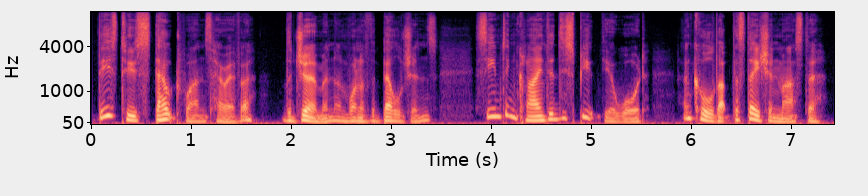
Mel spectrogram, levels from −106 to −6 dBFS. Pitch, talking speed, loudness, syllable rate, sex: 120 Hz, 180 wpm, -23 LUFS, 6.2 syllables/s, male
